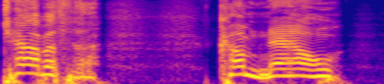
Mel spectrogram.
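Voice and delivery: very high-pitched, loud, beseeching, pleading. As the doorbell rings, Eleanor begs her mother Tabitha to come now: beseeching. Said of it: "beseeched Eleanor".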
